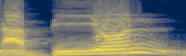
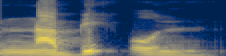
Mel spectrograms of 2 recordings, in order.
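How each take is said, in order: First: It is said without a glottal stop. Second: It is said with a glottal stop. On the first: A noble, honoured person. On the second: One who conveys news.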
